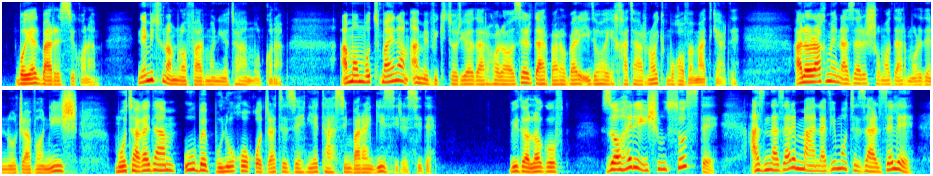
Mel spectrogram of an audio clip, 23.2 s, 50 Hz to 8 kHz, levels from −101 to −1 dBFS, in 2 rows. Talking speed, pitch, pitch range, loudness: 120 wpm, 145 Hz, 125-190 Hz, -20 LUFS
